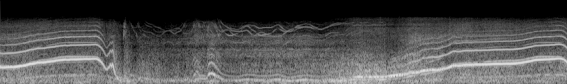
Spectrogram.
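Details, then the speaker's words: FPV quad after replacing two failing ESCs with DYS 35A units, hover/flight test: clean smooth motor whine rising and falling with throttle, no frame vibration, resonance or rattle; motors spinning faster, running normally. "so there you go it sounded 10 times better you can hear the motors are spinning faster the frames not vibrating anymore there's no resonating or anything it just it sounds good it's a lot smoother than what it was"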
